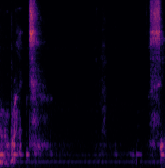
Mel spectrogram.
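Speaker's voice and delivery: high, soft whisper, muttered to self.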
